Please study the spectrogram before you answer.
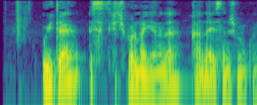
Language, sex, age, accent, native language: Uzbek, male, 18-24, Surxondaryo, Uzbek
